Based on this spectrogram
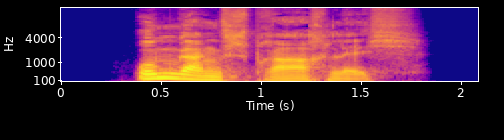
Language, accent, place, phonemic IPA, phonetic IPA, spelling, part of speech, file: German, Germany, Berlin, /ˈʊmɡaŋsˌʃpʁaːχlɪç/, [ˈʔʊmɡaŋsˌʃpʁaːχlɪç], umgangssprachlich, adjective, De-umgangssprachlich.ogg
- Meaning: 1. colloquial (informal but within standard language norms) 2. vernacular, non-standard (non-standard usage)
